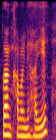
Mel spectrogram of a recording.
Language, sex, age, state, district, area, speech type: Bodo, female, 60+, Assam, Kokrajhar, rural, spontaneous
